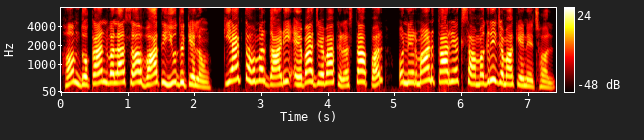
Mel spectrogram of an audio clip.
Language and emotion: Maithili, angry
